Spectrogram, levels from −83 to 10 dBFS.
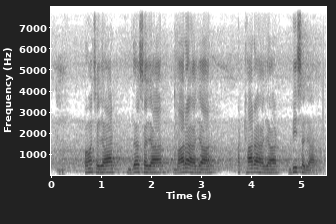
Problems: none marked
